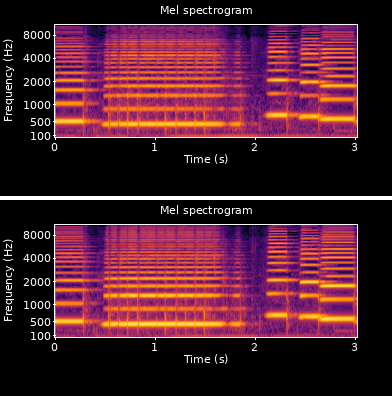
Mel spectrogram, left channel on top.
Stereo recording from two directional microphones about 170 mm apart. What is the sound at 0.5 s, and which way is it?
Music, 35° right (ahead or behind).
